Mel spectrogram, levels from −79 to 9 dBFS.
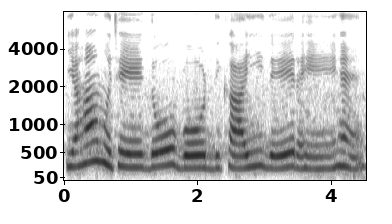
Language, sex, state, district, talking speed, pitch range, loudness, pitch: Hindi, female, Madhya Pradesh, Katni, 105 wpm, 220-255 Hz, -13 LUFS, 235 Hz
